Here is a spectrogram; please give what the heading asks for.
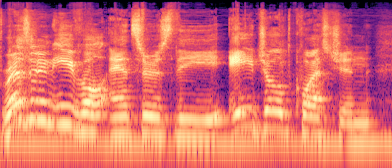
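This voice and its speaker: A man's voice: on the high side, big pitch swings, normal speed, slight background noise. A man hosting a casual panel talk show in a jokey, self-correcting manner. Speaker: host. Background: music.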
